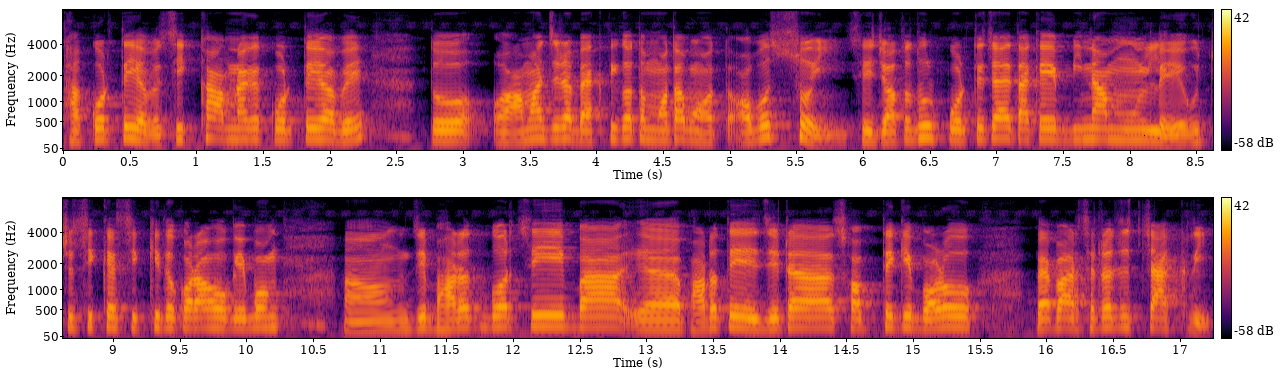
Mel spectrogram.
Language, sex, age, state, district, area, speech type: Bengali, male, 18-30, West Bengal, Hooghly, urban, spontaneous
